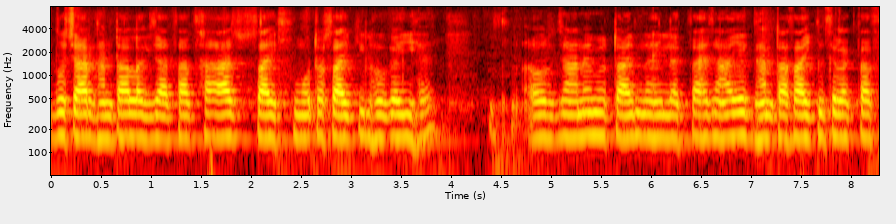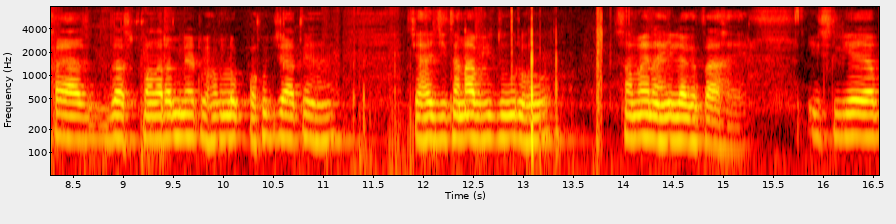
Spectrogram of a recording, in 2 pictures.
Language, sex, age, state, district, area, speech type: Hindi, male, 30-45, Uttar Pradesh, Prayagraj, rural, spontaneous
